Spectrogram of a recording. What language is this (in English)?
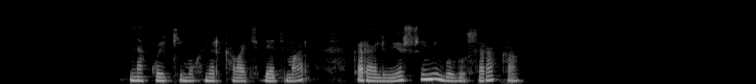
Belarusian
